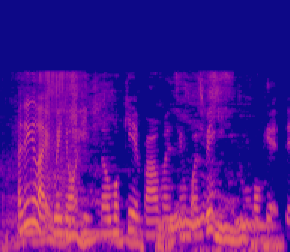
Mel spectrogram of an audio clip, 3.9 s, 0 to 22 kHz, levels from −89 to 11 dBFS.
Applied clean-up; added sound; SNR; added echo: classical method Wiener filter.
